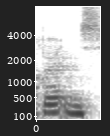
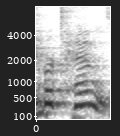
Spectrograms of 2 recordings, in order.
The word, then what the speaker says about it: Bertens: Yeah, how can you say Mladenovic and not Burton's? But anyway, because I think it's Bertens. I think it's Dutch. I think it's a Dutch pronunciation.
